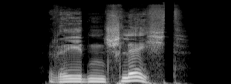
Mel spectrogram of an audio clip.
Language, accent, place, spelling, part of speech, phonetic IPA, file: German, Germany, Berlin, reden schlecht, verb, [ˌʁeːdn̩ ˈʃlɛçt], De-reden schlecht.ogg
- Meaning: inflection of schlechtreden: 1. first/third-person plural present 2. first/third-person plural subjunctive I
